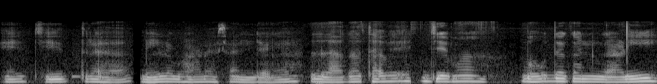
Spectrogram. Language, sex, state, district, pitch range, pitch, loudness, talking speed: Chhattisgarhi, male, Chhattisgarh, Raigarh, 115-135 Hz, 125 Hz, -23 LUFS, 120 wpm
